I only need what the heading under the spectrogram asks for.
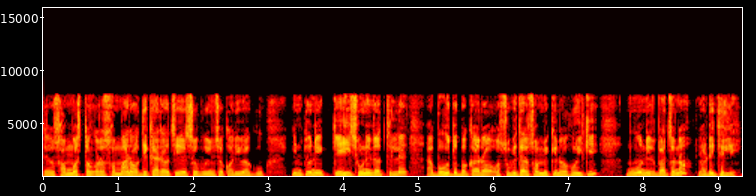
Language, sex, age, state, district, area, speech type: Odia, male, 60+, Odisha, Jajpur, rural, spontaneous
